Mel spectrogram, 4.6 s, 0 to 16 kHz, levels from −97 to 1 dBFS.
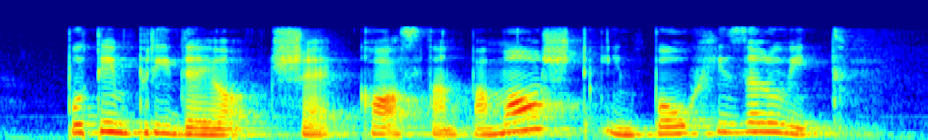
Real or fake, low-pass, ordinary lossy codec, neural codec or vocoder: real; 7.2 kHz; MP3, 96 kbps; none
